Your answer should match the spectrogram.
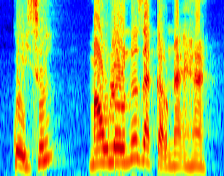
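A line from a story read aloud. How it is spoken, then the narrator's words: Thunderous shout. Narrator (Vietnamese): Diêm Vương quát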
